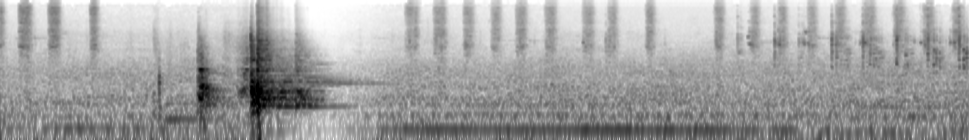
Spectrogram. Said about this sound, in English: It's just sand it till it looks smooth or good enough for you.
